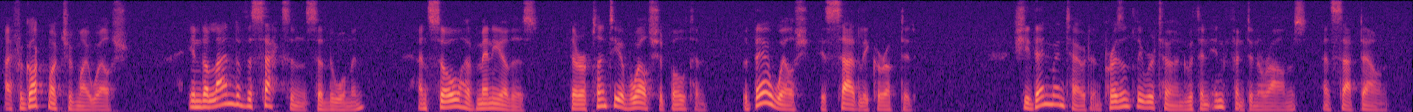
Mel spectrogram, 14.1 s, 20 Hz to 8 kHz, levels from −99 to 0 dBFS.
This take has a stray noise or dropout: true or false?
false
